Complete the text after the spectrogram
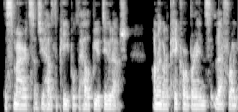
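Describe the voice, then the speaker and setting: A man from Ireland hosting a podcast interview, introducing his guest in long, steady sentences. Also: lowish voice, breathy edge. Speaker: podcast host.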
